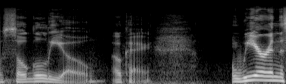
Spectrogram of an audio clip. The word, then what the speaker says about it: Solgaleo: quick google check and the supposed official one is soul gal leo solgaleo okay we are in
